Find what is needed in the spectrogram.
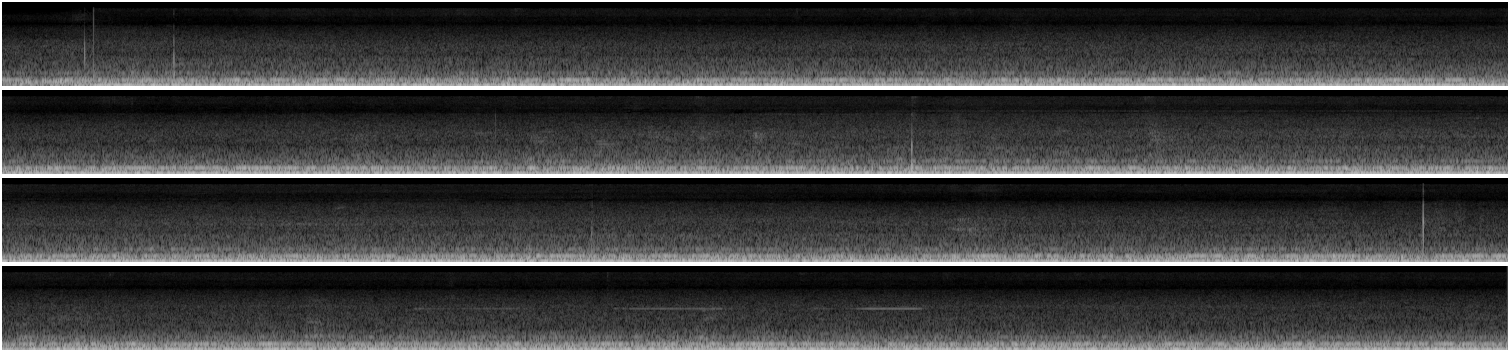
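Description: Steady low rumble and drone inside a Metrolink commuter-train passenger car rolling along, with a constant humming tone over the running noise. Three faint short high beeps sound near the end.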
